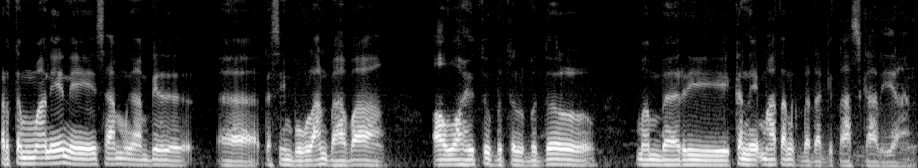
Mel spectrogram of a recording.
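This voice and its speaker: A man's very deep, low voice with a dark, mellow tone, ordinary pitch variation and a very slow pace. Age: 70s. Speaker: Islamic cleric and former karate organization leader. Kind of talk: casual chat. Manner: halting.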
